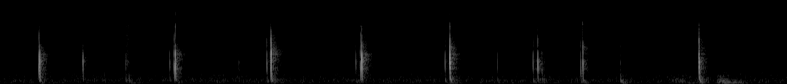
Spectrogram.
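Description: A blue and purple silicone unicorn pop-it toy, flipped over and held in both hands on a black surface, has its hollow bubbles pushed and popped by fingertips and long white nails. Ten short, dry, irregularly spaced pops are heard, each with a sharp midrange snap and a bright edge that dies away almost instantly. The quiet background stays still between the pops.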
